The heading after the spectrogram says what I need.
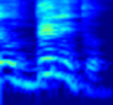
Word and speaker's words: উদ্বেল: উদ্বেল, উদ্বেল, আমরা আনন্দে উদ্বেলিত, অনেক অনেক শিক্ষিত লোকের কাছ থেকেও শুনি, আসলে উচ্চারণটা উদ্বেল, উদ্বেল, বফলার উচ্চারণ হবে, কারণ উত যোগ বেল, বেল শব্দের আগে উত উপসর্গ আছে।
